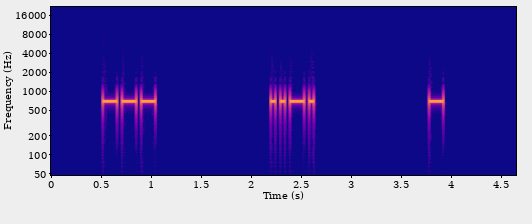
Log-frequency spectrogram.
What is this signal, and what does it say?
Morse code, heard as a keyed tone, about 25 wpm, spaced as for 7 wpm, 700 Hz. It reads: OFT
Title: 8x Character Spacing - Top 300 Words - 25wpm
